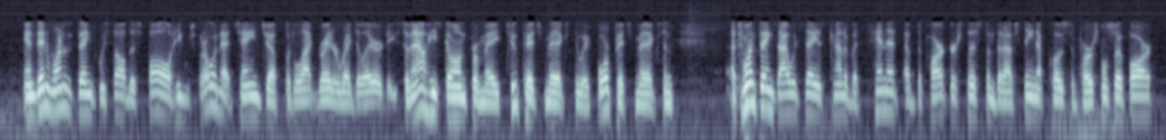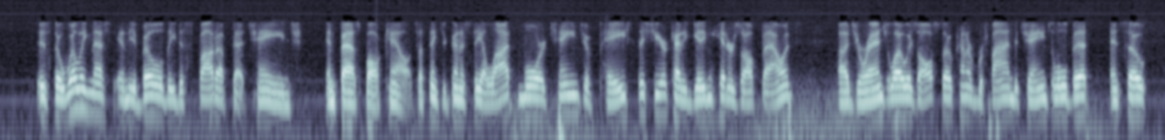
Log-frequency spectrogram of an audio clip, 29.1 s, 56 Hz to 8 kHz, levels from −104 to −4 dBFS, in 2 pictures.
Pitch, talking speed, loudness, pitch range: 125 Hz, 220 wpm, -26 LUFS, 110-130 Hz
